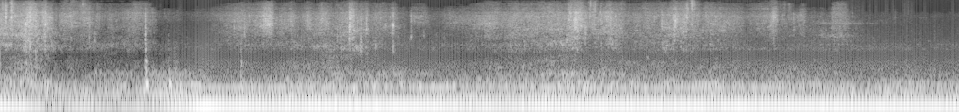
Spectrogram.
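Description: Steady low rumble inside the cabin of a Genesis SUV with its engine running, with a few light knocks.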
